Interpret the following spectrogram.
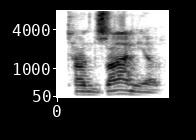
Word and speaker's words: Tanzania: in Kenya inh Tanzania Tanzania is proper way to say it, which were all taken out, bomb blown completely up by Iranian forces.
